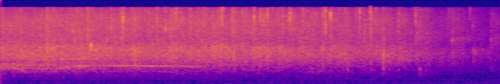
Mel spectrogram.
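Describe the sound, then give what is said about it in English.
An audience claps and roars together in a dense, steady wash of applause and cheering that holds for several seconds, then eases slightly toward the end, roaring in response to a call to roar during a church service. “Where are the lion hearts in the room today? Let me hear you roar.”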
